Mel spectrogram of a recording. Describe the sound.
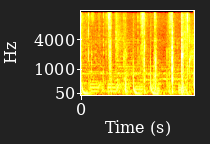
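Tarot cards shuffled by hand: a soft, rapid riffling made of short papery flutters and a few sharper snaps, quiet and heard alone.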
